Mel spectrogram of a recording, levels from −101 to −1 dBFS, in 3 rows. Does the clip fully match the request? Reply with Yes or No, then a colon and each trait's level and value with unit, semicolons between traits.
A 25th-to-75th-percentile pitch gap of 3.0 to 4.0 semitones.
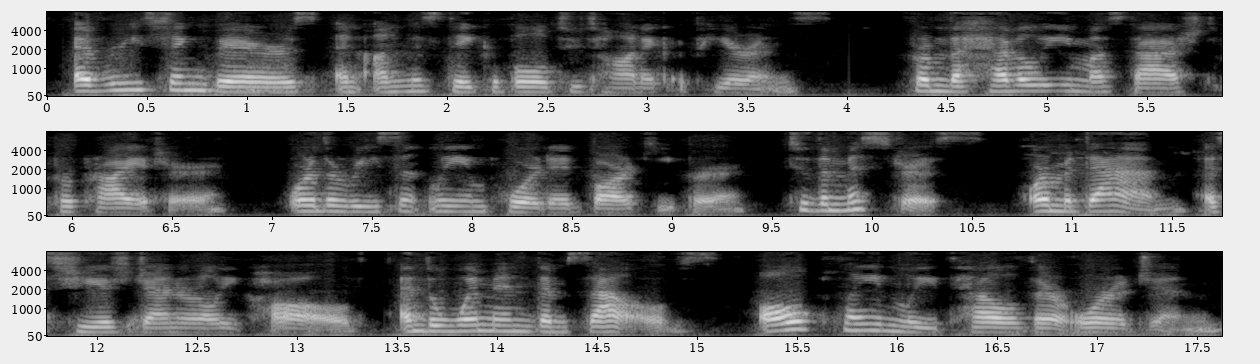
Yes: average, 3.5 semitones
